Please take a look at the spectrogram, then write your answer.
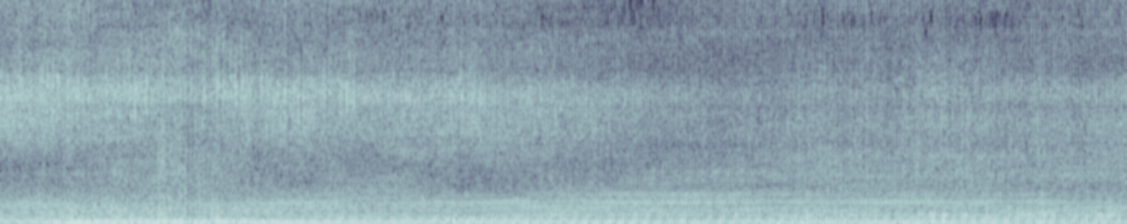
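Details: Craftsman wheeled two-stroke weed trimmer after new spark plug, carb cleaning and fresh gas, choke off, cutting weeds: steady high-speed buzz with even, crisp note and no sputtering; running healthy.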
